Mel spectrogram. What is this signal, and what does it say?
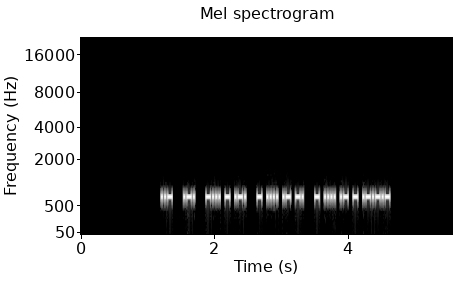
Morse code, heard as a keyed tone, about 48 wpm, 700 Hz. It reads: U R BTR THAN THAT.
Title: Sentences from Top 400 Words and Abbreviations 50wpm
